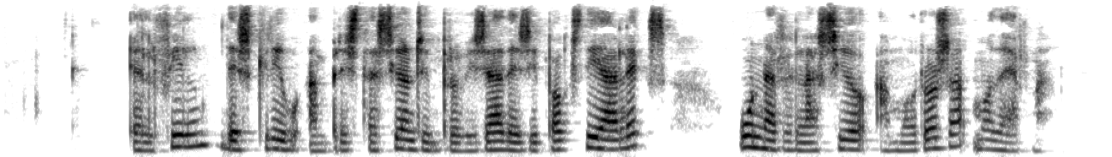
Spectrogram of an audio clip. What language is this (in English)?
Catalan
